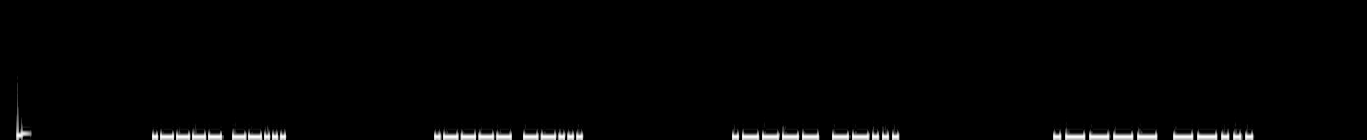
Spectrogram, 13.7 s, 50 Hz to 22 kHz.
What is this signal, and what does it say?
Morse code, heard as a keyed tone, about 27 wpm, 700 Hz. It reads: 17 17 17 17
